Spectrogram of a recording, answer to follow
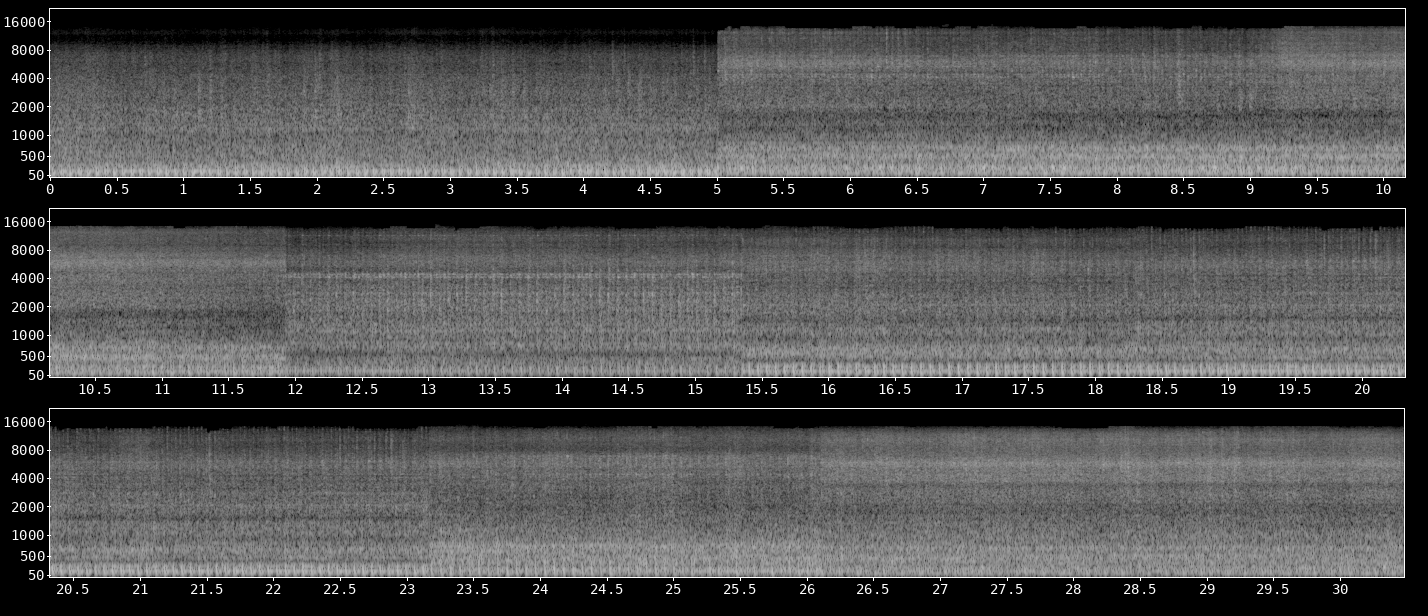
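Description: Engine-driven threshing machine running steadily while sheaves of grain stalks are fed into it. The steady machine hum shifts abruptly in tone every few seconds.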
